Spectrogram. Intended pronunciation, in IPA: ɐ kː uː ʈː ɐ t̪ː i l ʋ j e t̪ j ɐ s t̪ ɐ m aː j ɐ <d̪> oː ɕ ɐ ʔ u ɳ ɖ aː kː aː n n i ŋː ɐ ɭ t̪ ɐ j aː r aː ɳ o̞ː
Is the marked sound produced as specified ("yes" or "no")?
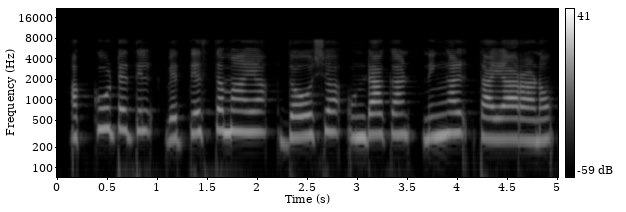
yes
